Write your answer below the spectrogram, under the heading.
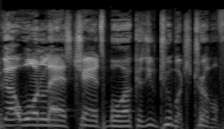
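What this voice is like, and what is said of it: Exaggerated southern US accent. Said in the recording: “he's got a dumb southern accent like everybody else in this movie”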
